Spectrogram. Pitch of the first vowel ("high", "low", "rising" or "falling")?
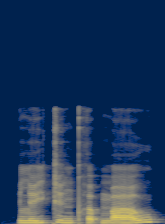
rising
